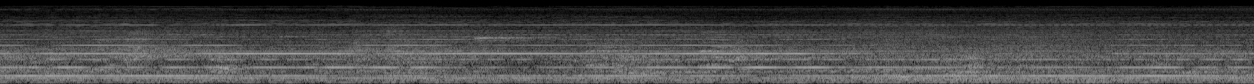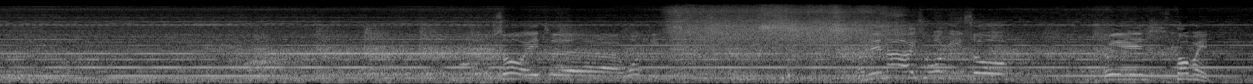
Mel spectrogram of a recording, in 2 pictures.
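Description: A CNC baluster milling machine, model CC-MS3020K12, runs with a steady whirring drone and sustained tonal hum, near and continuous, with some faint shifts and knocks toward the end.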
